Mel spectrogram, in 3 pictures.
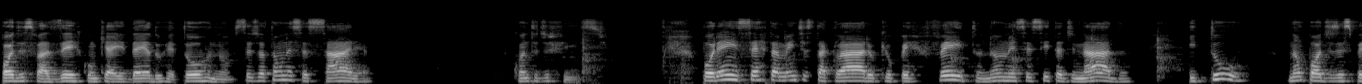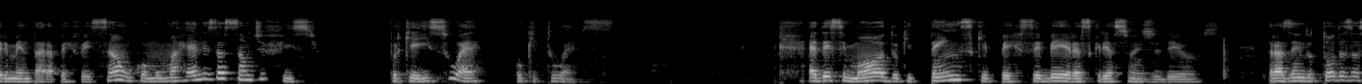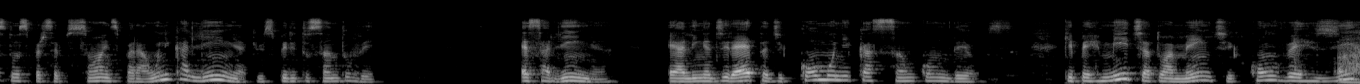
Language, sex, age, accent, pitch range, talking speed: Portuguese, female, 20-39, Brazilian, 140-180 Hz, 120 wpm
